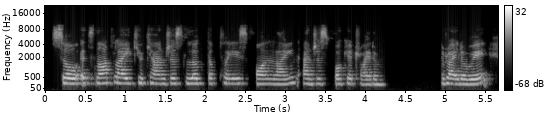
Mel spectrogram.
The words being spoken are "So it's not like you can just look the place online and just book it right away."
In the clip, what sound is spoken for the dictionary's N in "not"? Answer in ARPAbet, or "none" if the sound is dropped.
N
